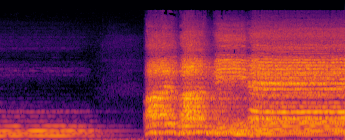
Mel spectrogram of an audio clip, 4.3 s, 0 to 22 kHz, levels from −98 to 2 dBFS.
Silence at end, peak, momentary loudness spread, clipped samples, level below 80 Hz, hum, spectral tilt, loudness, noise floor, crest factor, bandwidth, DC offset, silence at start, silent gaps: 0 s; -2 dBFS; 17 LU; under 0.1%; -56 dBFS; none; -3 dB/octave; -15 LUFS; -51 dBFS; 16 dB; 17 kHz; 0.3%; 0 s; none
